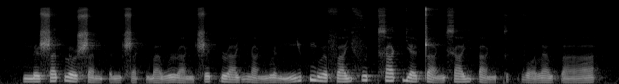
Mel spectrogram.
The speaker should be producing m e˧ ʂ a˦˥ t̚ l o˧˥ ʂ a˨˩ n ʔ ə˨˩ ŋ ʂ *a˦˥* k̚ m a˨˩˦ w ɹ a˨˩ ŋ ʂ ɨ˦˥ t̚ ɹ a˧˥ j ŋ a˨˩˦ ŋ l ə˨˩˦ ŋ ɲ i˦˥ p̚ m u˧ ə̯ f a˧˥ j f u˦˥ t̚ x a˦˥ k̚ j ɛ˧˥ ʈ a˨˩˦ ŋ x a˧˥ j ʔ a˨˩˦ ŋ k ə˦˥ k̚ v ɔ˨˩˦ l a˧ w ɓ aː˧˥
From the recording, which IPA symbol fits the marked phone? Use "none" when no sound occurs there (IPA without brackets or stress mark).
a˨˩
